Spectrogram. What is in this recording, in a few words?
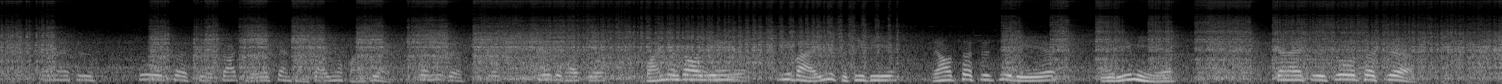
Before noise reduction; traditional noise reduction vs. AI voice extraction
